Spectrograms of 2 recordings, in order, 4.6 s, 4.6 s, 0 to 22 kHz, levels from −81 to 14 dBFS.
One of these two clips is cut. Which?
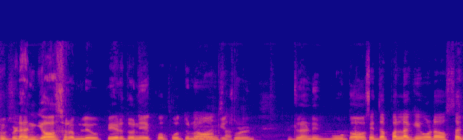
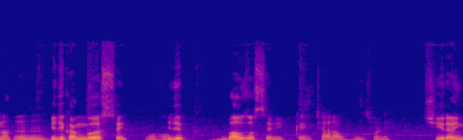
first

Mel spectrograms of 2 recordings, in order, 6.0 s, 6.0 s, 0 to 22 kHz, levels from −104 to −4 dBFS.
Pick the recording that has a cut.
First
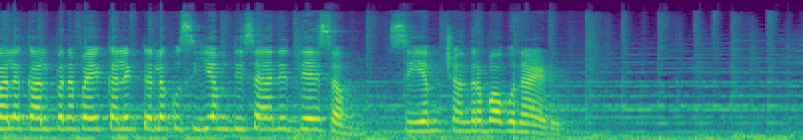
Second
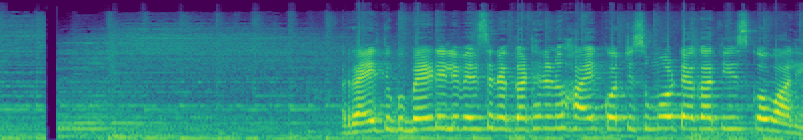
second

